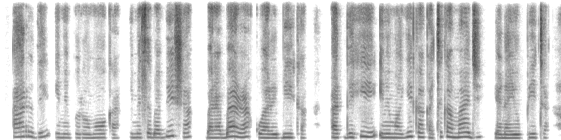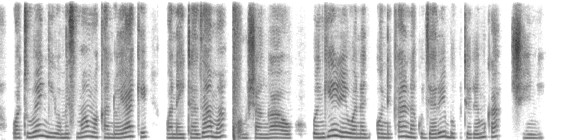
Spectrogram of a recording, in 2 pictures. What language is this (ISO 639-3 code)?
swa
